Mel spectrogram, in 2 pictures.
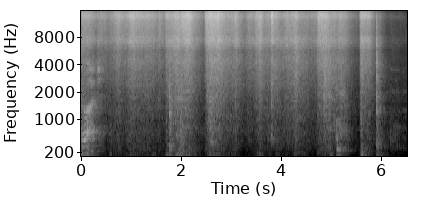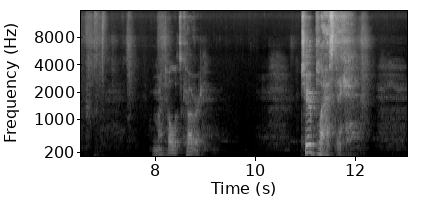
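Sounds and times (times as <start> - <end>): plastic sheeting rustling: 0.0 - 7.0.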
